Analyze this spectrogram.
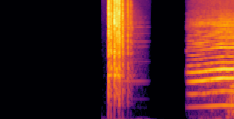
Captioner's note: camera clicks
